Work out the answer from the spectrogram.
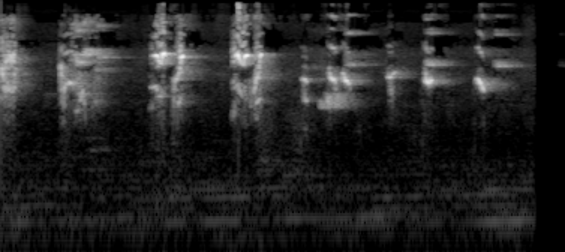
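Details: Morning song of a female greater green leafbird used to bring a male into breeding mood; a series of high chirps and whistles repeated roughly every half second, over a faint low hum.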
